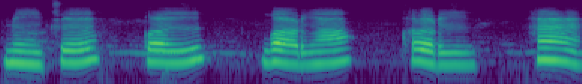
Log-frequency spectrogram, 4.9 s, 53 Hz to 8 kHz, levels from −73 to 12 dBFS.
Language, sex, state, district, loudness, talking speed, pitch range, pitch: Hindi, female, Chandigarh, Chandigarh, -18 LUFS, 60 wpm, 180-210 Hz, 195 Hz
